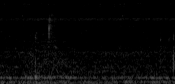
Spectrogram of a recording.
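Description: Running tap water splashing steadily while a face is washed with a foaming cleanser, a continuous close, moderate hiss and trickle with no talk.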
